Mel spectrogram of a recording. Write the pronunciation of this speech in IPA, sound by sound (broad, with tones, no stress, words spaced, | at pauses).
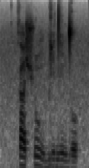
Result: ka˦ ʃũ˦˨ɡ͡bi˧dĩ˧ do˧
